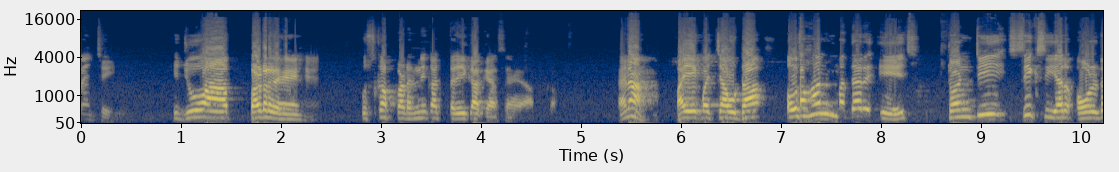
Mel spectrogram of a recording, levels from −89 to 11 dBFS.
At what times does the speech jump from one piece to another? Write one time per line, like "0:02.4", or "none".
0:07.2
